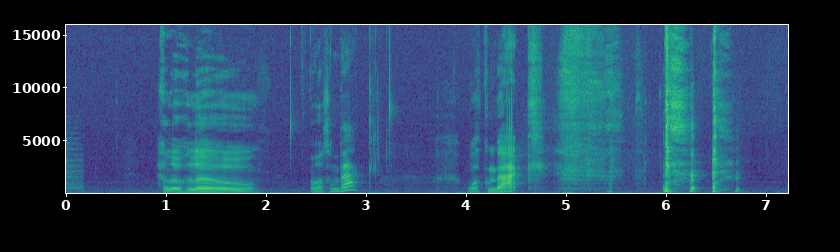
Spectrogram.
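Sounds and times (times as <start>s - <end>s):
speech: 1.0s - 3.1s, 4.0s - 4.8s
woman with a slight cough coughing dryly: 6.0s - 6.9s.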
